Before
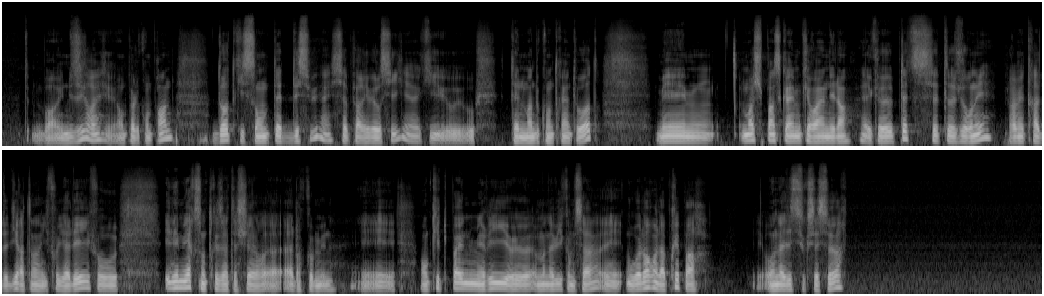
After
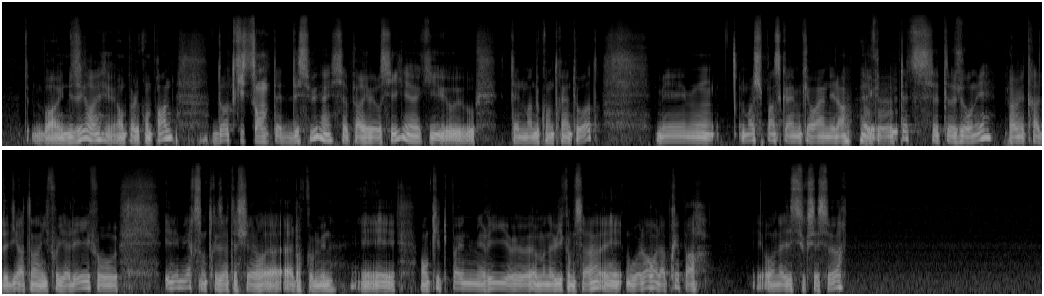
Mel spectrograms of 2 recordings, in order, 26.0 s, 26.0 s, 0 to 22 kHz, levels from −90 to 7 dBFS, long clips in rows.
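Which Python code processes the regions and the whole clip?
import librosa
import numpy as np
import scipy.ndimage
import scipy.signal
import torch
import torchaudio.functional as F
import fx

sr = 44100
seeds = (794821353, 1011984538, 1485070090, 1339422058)

y = fx.chain(x, sr, fx.curve_eq(hz=(100.0, 170.0, 1900.0), db=(0, -18, 9)),
    fx.over_compress(threshold_db=-34.0, ratio=-0.5),
    fx.highpass(hz=160.0, slope=12), at=(2.83, 3.35))
y = fx.chain(y, sr, fx.hum_notches(base_hz=60, count=8),
    fx.leveller(passes=2),
    fx.level_steps(step_db=11), at=(10.51, 11.2))
y = fx.dynamic_eq(y, sr, hz=8000.0, q=1.1, threshold_db=-59.0, ratio=4.0, max_db=-5)
y = fx.over_compress(y, sr, threshold_db=-31.0, ratio=-1.0)
y = y * 10.0 ** (-6.0 / 20.0)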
